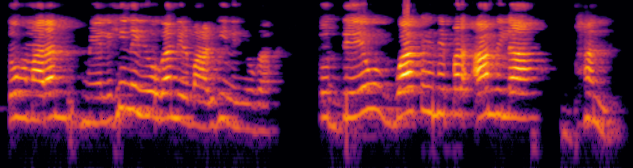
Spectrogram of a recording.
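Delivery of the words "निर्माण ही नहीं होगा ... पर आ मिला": ordinary talk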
